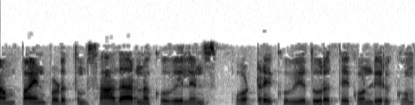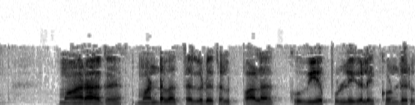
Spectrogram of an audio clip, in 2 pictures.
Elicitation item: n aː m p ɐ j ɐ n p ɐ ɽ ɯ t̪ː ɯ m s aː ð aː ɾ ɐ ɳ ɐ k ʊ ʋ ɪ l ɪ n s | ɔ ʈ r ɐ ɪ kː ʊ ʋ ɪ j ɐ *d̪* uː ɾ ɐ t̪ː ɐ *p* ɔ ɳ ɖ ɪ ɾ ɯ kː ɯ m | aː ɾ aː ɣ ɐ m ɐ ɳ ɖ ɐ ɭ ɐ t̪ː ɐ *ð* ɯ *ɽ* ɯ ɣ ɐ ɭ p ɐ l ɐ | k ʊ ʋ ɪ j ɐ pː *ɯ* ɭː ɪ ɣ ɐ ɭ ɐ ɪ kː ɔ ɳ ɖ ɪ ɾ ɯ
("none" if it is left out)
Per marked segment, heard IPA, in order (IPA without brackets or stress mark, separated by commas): d̪, k, ɣ, ɽ, ʊ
